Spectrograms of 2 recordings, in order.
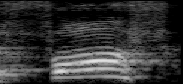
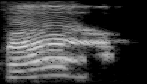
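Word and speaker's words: Pfaff: But if you didn't type it in the live chat, the FOF Sewing Machine Company, and it is FOF, not AF, like a lot of people say.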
